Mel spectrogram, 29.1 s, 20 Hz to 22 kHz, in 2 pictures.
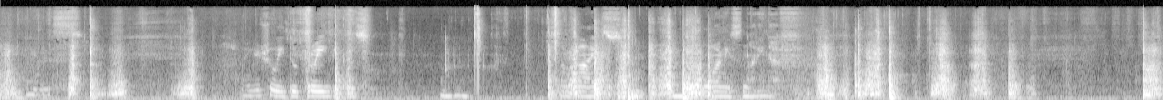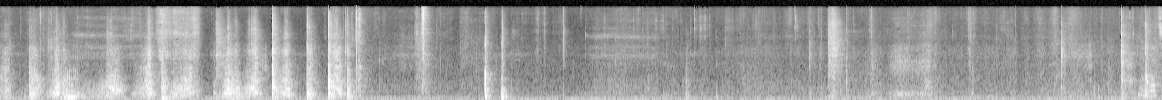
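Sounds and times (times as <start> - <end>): tape being pulled and torn: 16.4 - 20.4, 21.0 - 21.7, 24.4 - 26.8
tape rustling: 22.6 - 29.0.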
